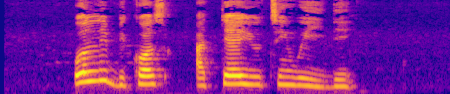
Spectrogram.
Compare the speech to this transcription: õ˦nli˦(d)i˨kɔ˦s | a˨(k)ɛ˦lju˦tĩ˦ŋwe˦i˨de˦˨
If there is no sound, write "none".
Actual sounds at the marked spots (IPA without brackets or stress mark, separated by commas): b, t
